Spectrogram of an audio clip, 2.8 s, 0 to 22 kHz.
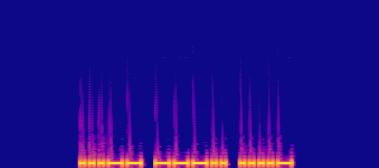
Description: Morse code, heard as a keyed tone, about 34 wpm, 700 Hz. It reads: 384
